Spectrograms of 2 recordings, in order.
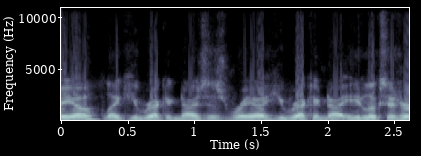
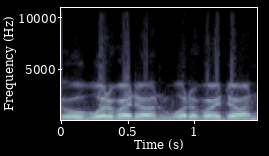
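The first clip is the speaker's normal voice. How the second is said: weeping, broken-down, sobbing, crying through the words; 2 semitones higher than usual. Narrating a scene, voicing a man after he puts something in his mouth, sobbing. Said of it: "he begins sobbing".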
